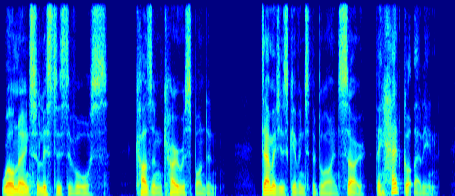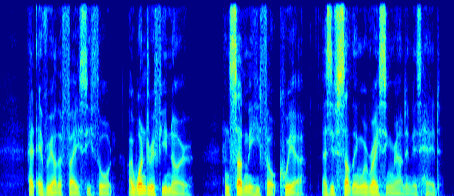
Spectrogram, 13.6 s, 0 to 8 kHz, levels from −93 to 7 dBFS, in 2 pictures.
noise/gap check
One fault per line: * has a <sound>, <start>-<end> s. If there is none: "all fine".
all fine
